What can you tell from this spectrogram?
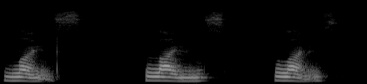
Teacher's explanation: the tip of your tongue is still touching the back of your top front teeth, but instead of the air puffing out of your mouth, it's going to move out of your nose, and then you're going to pull your tongue down away from your teeth.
